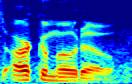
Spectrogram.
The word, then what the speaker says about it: Arcimoto: do you pronounce that it's pronounced aramoto aramoto and we're here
